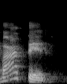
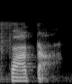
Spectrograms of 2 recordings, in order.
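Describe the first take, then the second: First: The word begins with a V sound. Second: The word begins with an F sound. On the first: The speaker calls it wrong. "no se pronuncia Vater" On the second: The speaker calls it right. "sino Fata. ... ahí sí la F de la inglés father"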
